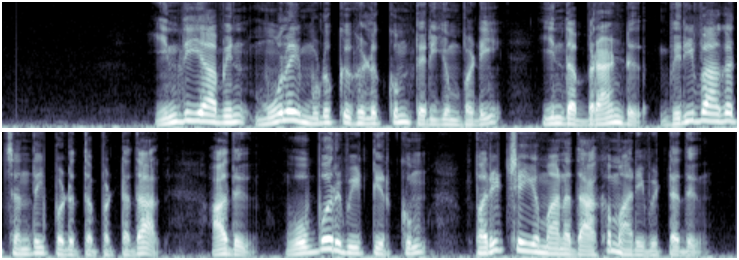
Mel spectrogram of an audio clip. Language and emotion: Tamil, neutral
